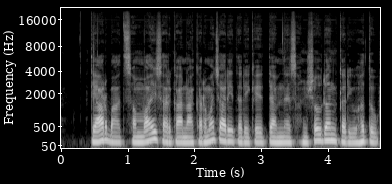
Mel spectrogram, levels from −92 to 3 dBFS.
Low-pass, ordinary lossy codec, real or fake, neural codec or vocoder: 19.8 kHz; none; real; none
